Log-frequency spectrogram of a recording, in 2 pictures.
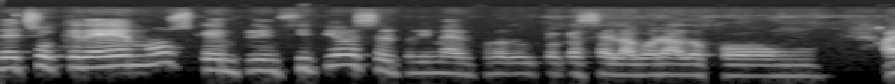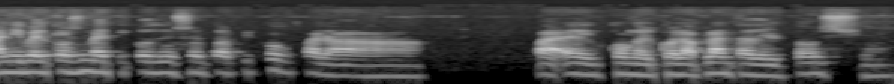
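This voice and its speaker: A woman speaks at a moderate pace in a very deep, low voice with lively intonation, recorded dry and close with no echo. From Galicia, Costa da Morte (Corcubión). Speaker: product founder. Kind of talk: interview.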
